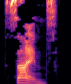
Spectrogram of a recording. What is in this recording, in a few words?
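"signs", British English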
